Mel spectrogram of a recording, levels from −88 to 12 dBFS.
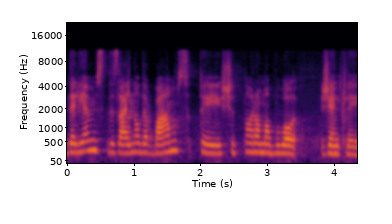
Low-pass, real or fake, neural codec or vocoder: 10.8 kHz; fake; codec, 16 kHz in and 24 kHz out, 0.8 kbps, FocalCodec, streaming, 65536 codes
